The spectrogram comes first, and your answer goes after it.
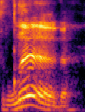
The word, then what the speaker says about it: Lyd: You just need to say Lid and we know who you are. Yeah, just Lid. Yeah, you don't need any other details. It's just one syllable, like Drake.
